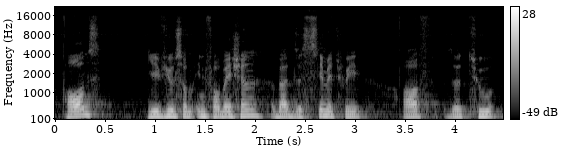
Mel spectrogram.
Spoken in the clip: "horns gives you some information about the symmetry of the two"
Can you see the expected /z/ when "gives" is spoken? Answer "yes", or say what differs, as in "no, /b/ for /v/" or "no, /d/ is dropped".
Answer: no, /z/ is dropped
